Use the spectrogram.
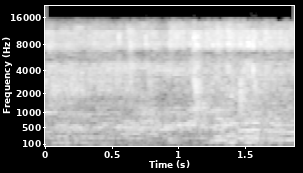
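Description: Water gushes steadily from a running motor pump during outdoor preparations, a continuous rushing spray that swells slightly toward the end.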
